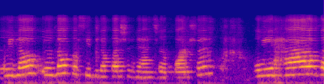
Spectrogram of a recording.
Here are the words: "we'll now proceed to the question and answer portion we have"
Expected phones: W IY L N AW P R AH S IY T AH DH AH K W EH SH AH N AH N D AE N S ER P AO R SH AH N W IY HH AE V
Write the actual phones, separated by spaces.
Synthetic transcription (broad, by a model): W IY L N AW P AH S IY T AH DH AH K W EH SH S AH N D AE N S ER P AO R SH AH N W IY HH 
